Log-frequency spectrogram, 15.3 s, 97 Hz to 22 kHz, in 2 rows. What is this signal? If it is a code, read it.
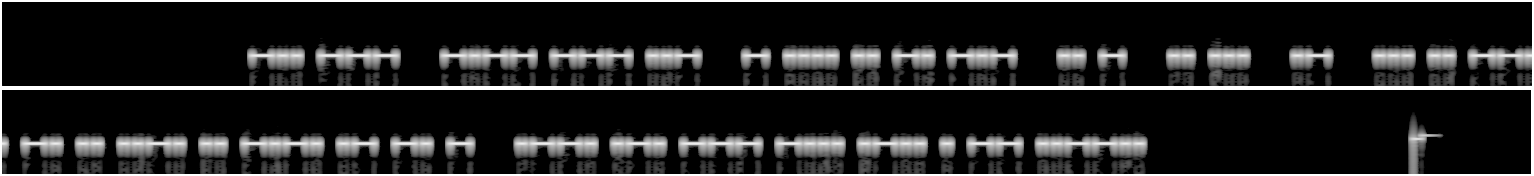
Morse code, heard as a keyed tone, about 36 wpm, 700 Hz. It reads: DO YOU THINK IT IS A SIGNIFICANT PROBLEM?
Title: Sentences from Top 1000 Words - Review Part 6 - 35wpm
